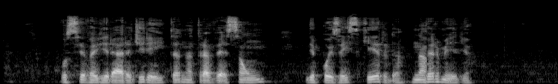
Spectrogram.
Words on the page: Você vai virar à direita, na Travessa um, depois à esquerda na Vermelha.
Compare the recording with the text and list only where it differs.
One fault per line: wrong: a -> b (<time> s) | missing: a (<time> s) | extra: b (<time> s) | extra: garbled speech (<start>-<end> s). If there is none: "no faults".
no faults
